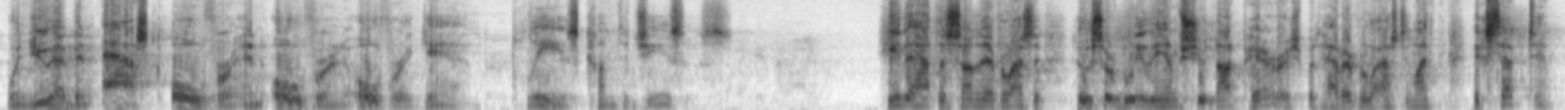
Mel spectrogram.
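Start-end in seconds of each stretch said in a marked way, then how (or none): 3.8-11.6 high, pleading altar call; pleading preacher. Acted. Preacher pleads with unsaved listeners, high urgent plea. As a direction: beg them to come forward.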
